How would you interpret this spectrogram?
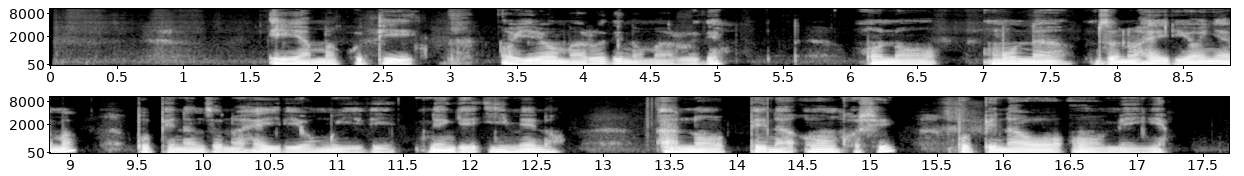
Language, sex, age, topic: Oshiwambo, male, 25-35, agriculture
